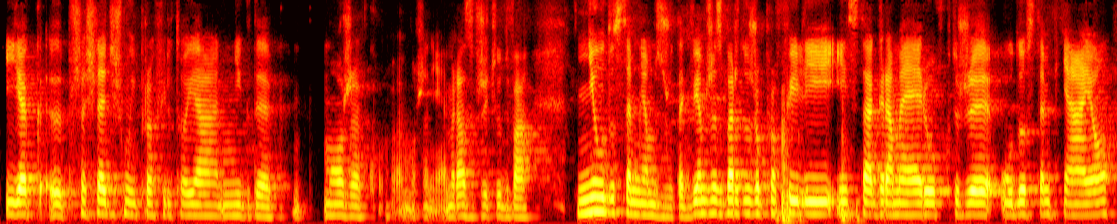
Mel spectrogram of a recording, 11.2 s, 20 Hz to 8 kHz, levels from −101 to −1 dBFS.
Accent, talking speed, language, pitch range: native, 155 wpm, Polish, 145-180 Hz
